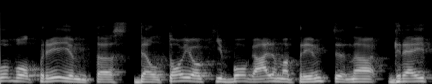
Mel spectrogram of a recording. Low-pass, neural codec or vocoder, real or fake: 7.2 kHz; codec, 16 kHz, 4 kbps, X-Codec, HuBERT features, trained on balanced general audio; fake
